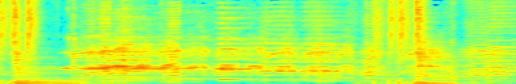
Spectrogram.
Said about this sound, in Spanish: Al tratar de poner el freno al caballo, el animal lo sintió. Se puso arisco, pateó, brincó y ni siquiera dejó que el abogado pudiera ponerle una mano encima.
